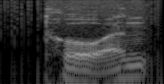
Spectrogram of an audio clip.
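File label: "tun", Chinese, third tone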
